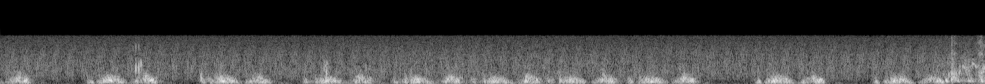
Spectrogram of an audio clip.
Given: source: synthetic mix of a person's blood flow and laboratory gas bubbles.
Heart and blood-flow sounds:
Doppler ultrasound of blood flow; precordium
1.33-1.46 s: bubbles
1.99-2.29 s: bubbles
3.22-3.33 s: bubbles
9.36-9.86 s: bubbles
From the record:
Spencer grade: 2 (many but less than half of the cardiac periods contain bubble signals, singularly or in groups); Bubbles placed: anywhere in the cardiac cycle

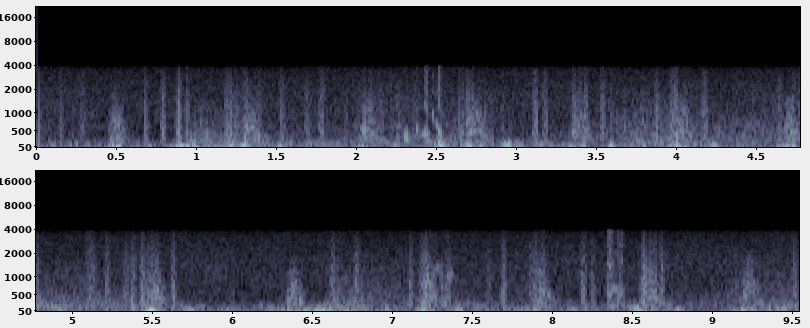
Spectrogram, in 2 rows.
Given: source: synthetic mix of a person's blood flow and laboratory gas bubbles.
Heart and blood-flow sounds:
Doppler ultrasound of blood flow; subclavian vein
2.26-2.60 s: bubbles
7.17-7.40 s: bubbles
8.29-8.46 s: bubbles
From the record:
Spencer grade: 2 (many but less than half of the cardiac periods contain bubble signals, singularly or in groups); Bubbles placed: anywhere in the cardiac cycle

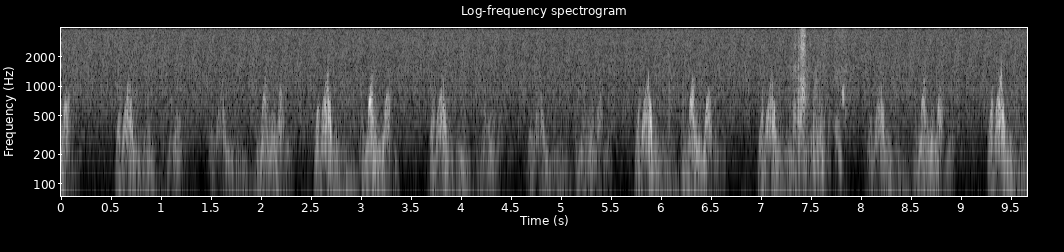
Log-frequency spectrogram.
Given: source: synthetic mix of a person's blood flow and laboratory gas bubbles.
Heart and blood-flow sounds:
Doppler ultrasound of blood flow; precordium
7.30-7.67 s: bubbles
7.72-7.86 s: bubbles
From the record:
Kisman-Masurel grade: 212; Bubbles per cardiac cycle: several, 3 to 8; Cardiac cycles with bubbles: 1 to 10%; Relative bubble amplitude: moderate (0.250 to 0.450); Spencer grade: 1 (occasional bubble signal discernible with the cardiac motion signal, with majority of cardiac periods free of bubbles); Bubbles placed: only in the low amplitude regions of the cardiac cycle

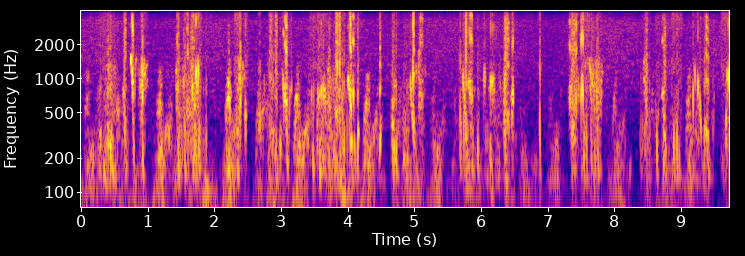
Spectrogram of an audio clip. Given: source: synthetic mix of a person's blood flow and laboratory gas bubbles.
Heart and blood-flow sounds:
Doppler ultrasound of blood flow; precordium
0.24-0.59 s: bubbles
0.62-1.00 s: bubbles
1.40-1.91 s: bubbles
2.29-2.52 s: bubbles
2.65-2.71 s: bubbles
2.78-3.16 s: bubbles
3.42-4.21 s: bubbles
4.46-4.53 s: bubbles
4.64-5.18 s: bubbles
5.65-6.51 s: bubbles
6.84-6.92 s: bubbles
7.30-7.84 s: bubbles
8.38-8.55 s: bubbles
8.61-9.02 s: bubbles
9.16-9.51 s: bubbles
9.60-9.73 s: bubbles
From the record:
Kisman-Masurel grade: 342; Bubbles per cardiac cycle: rolling drumbeat, 9 or more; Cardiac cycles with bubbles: 100%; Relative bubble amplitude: moderate (0.250 to 0.450); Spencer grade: 3 (all of the cardiac periods contain showers or single bubble signals, but not dominating or overriding the cardiac motion signals); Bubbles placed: only in the low amplitude regions of the cardiac cycle

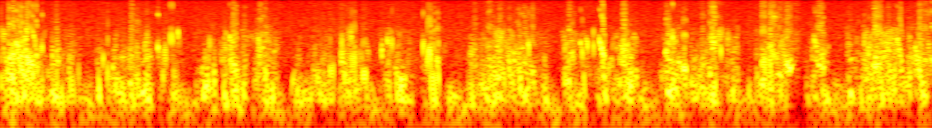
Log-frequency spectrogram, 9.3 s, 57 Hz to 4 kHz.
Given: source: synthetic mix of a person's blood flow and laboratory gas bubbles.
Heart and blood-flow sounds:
Doppler ultrasound of blood flow; precordium
0.00-0.82 s: bubbles
0.93-1.83 s: bubbles
1.93-2.80 s: bubbles
3.07-3.71 s: bubbles
3.77-4.14 s: bubbles
4.19-4.50 s: bubbles
4.64-5.50 s: bubbles
5.60-6.46 s: bubbles
6.58-7.40 s: bubbles
7.46-8.00 s: bubbles
8.04-8.36 s: bubbles
8.45-9.33 s: bubbles
From the record:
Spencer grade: 4 (maximum detectable bubble signal sounding continuously throughout systole and diastole of every cardiac period, and overriding the amplitude of the normal cardiac signals); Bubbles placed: anywhere in the cardiac cycle

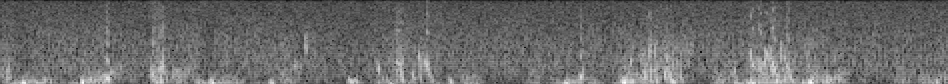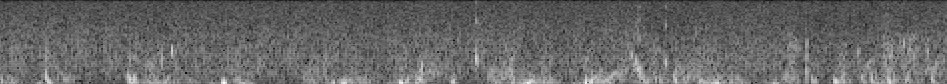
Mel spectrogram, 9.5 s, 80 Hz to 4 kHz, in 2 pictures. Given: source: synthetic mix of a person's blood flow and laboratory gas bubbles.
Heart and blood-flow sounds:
Doppler ultrasound of blood flow; precordium
0.02-0.07 s: bubbles
0.48-0.58 s: bubbles
0.72-0.92 s: bubbles
1.45-1.58 s: bubbles
1.72-1.82 s: bubbles
1.85-2.20 s: bubbles
2.86-2.95 s: bubbles
3.08-3.47 s: bubbles
3.71-4.24 s: bubbles
4.58-4.75 s: bubbles
4.93-5.02 s: bubbles
5.35-5.63 s: bubbles
6.81-6.88 s: bubbles
6.96-7.04 s: bubbles
7.07-7.16 s: bubbles
7.84-8.34 s: bubbles
8.66-8.83 s: bubbles
8.87-9.46 s: bubbles
From the record:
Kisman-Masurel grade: 242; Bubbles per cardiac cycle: several, 3 to 8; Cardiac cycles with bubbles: 100%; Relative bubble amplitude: moderate (0.250 to 0.450); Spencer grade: 3 (all of the cardiac periods contain showers or single bubble signals, but not dominating or overriding the cardiac motion signals); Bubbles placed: anywhere in the cardiac cycle

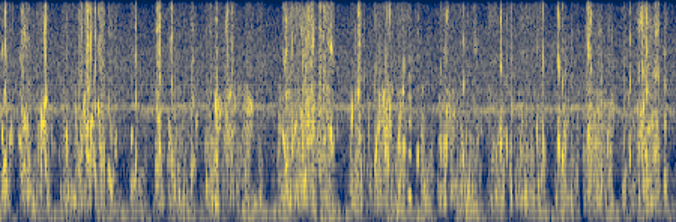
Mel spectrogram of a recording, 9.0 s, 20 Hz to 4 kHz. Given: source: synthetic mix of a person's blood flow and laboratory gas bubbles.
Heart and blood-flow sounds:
Doppler ultrasound of blood flow; precordium
0.00-0.20 s: bubbles
0.23-0.74 s: bubbles
0.78-1.61 s: bubbles
1.71-1.86 s: bubbles
2.04-2.64 s: bubbles
2.69-3.39 s: bubbles
3.42-3.52 s: bubbles
3.73-4.49 s: bubbles
4.64-5.73 s: bubbles
5.80-6.44 s: bubbles
6.48-7.29 s: bubbles
7.37-8.20 s: bubbles
8.25-8.92 s: bubbles
From the record:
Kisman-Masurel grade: 444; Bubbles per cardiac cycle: continuous sound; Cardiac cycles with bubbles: 100%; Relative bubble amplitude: maximal (0.775 to 0.999); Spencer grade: 4 (maximum detectable bubble signal sounding continuously throughout systole and diastole of every cardiac period, and overriding the amplitude of the normal cardiac signals); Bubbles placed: anywhere in the cardiac cycle

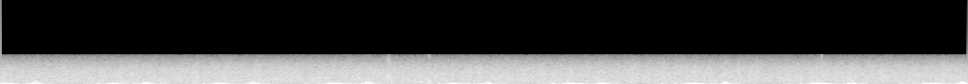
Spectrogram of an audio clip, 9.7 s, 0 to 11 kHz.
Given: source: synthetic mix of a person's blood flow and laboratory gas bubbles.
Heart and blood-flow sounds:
Doppler ultrasound of blood flow; precordium
3.53-3.76 s: bubbles
3.83-4.01 s: bubbles
4.11-4.37 s: bubbles
From the record:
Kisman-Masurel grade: 211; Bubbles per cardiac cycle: several, 3 to 8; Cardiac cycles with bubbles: 1 to 10%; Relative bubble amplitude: barely perceptible (0.100 to 0.250); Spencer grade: 1 (occasional bubble signal discernible with the cardiac motion signal, with majority of cardiac periods free of bubbles); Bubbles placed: only in the low amplitude regions of the cardiac cycle

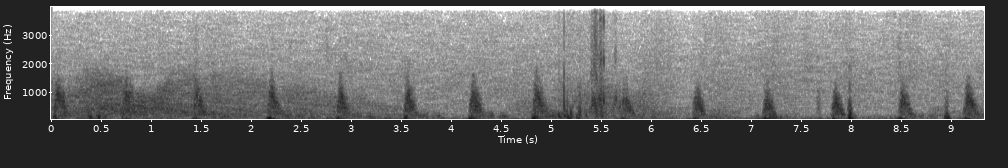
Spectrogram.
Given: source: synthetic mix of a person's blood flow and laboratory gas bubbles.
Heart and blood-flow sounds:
Doppler ultrasound of blood flow; subclavian vein
5.04-5.56 s: bubbles
5.59-5.70 s: bubbles
From the record:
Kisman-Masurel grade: 211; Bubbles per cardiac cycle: several, 3 to 8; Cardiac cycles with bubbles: 1 to 10%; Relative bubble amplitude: barely perceptible (0.100 to 0.250); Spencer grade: 1 (occasional bubble signal discernible with the cardiac motion signal, with majority of cardiac periods free of bubbles); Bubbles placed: anywhere in the cardiac cycle

